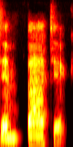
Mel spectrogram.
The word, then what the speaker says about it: emphatic: know but it's not it's emphatic because in English pH is pronounced F so if it was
